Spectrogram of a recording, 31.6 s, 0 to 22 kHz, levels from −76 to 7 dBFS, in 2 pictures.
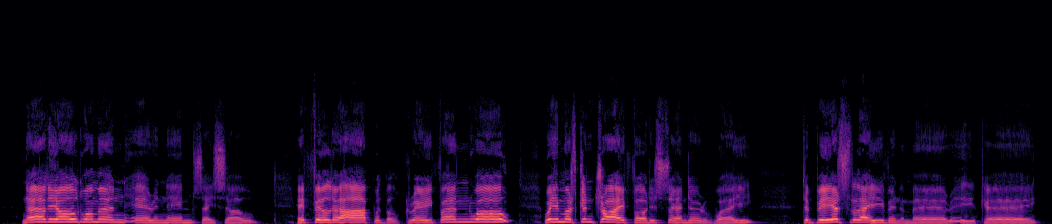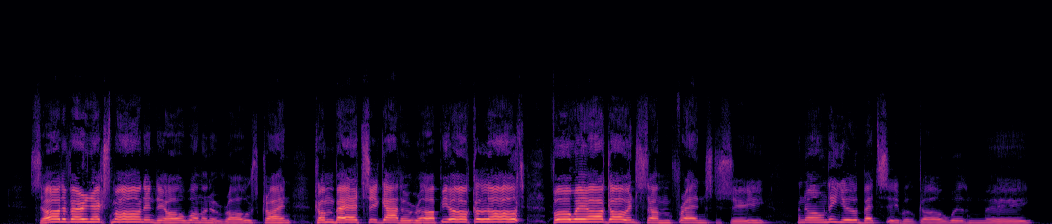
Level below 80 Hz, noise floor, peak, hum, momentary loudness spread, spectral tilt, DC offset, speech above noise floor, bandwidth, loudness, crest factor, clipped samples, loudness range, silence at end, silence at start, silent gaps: -66 dBFS; -65 dBFS; -4 dBFS; none; 15 LU; -4 dB/octave; under 0.1%; 43 dB; 12.5 kHz; -22 LUFS; 20 dB; under 0.1%; 9 LU; 0.35 s; 0.35 s; none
